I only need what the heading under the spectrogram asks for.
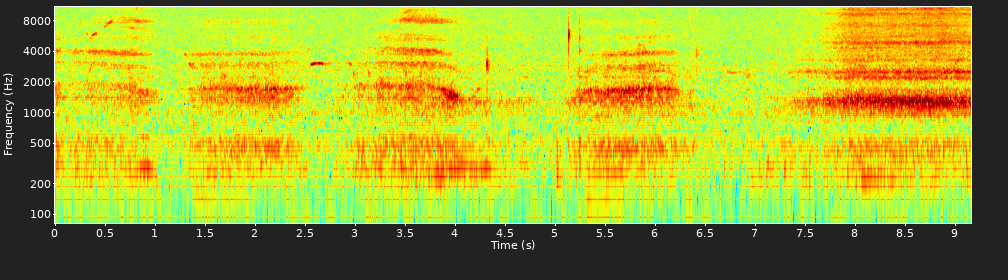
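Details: A female Welsh red fox called Mrs Fox, hand-fed by neighbours in July 2017, gives a series of rough, wheezing hissy exhalations, each about a second long with short gaps, ending in a louder, longer breathy rasp.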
